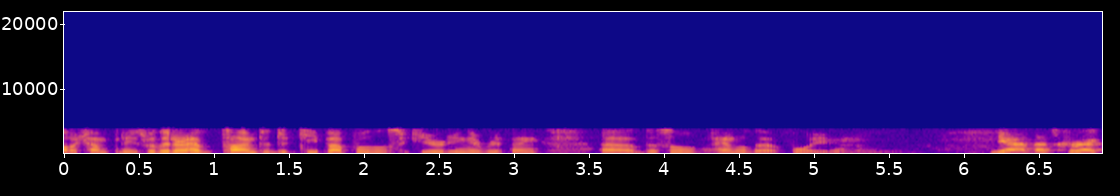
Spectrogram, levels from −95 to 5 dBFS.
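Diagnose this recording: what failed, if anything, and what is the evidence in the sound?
Nothing failed; the recording shows no faults.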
